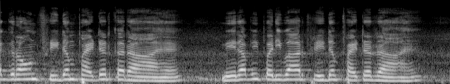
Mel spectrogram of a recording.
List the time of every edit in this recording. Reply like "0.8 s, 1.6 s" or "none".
none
